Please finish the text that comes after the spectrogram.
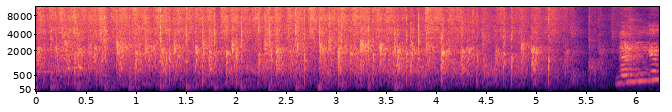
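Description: A church congregation applauding, dense continuous clapping from many hands for several seconds before it fades and a voice speaks at the end.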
